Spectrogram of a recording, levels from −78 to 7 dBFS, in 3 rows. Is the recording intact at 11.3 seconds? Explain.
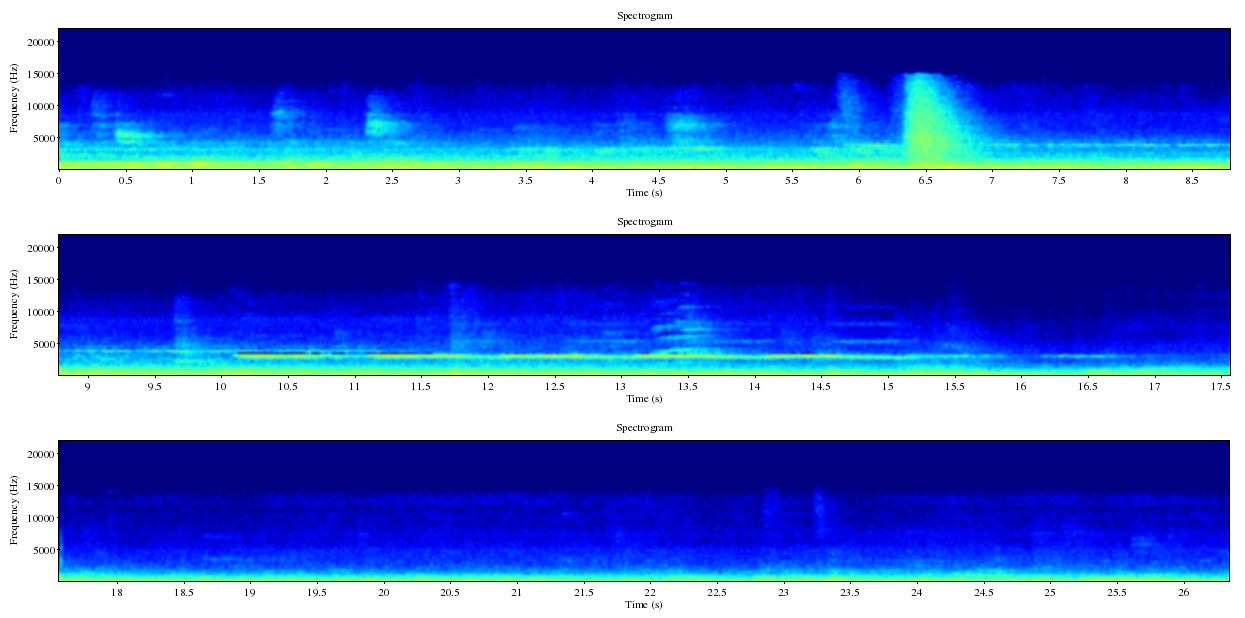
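Yes, at 11.3 seconds the sound plays through intact, with no dropout, click, distortion or other fault at that point.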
